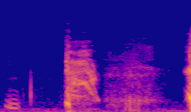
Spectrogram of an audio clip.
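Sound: cough and throat clearing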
